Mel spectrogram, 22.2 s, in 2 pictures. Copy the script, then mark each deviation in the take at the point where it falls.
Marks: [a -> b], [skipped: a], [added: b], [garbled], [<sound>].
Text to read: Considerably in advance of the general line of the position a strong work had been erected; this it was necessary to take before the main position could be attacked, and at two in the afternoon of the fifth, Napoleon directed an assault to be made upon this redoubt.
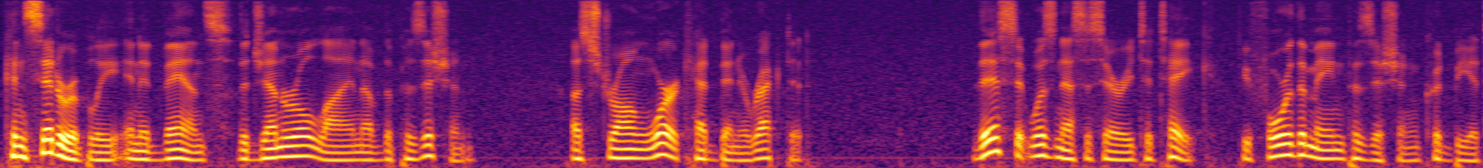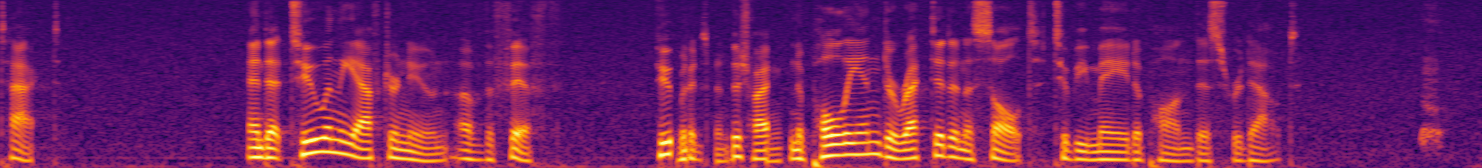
Considerably in advance [skipped: of] the general line of the position a strong work had been erected; this it was necessary to take before the main position could be attacked, and at two in the afternoon of the fifth, [garbled] Napoleon directed an assault to be made upon this redoubt. [bark]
